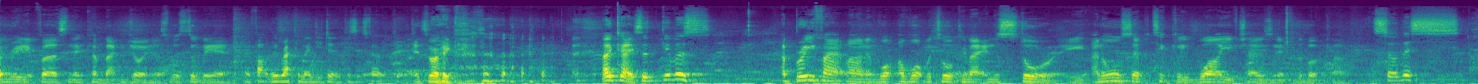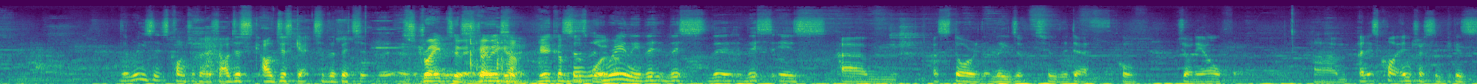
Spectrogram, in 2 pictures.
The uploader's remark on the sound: I took my mini recorder to a slightly noisy coffee shop in Cambridge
